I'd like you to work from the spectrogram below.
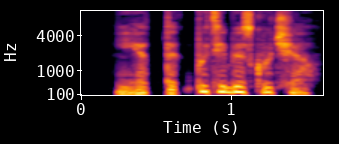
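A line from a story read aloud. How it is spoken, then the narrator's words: Quiet speech. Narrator (Russian): тихо сказал я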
